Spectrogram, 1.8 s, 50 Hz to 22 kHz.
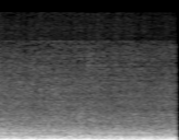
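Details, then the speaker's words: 1981 18,000 BTU air conditioner running on high. Steady low hum with an even airy fan rush, no rattles. The motor hums a little on low and may need new felt bushings; otherwise it runs smoothly. "man that sounds good"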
